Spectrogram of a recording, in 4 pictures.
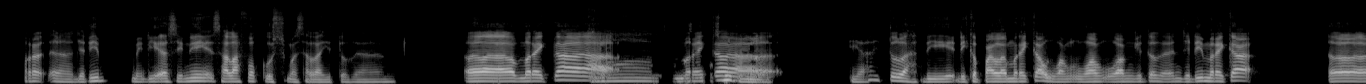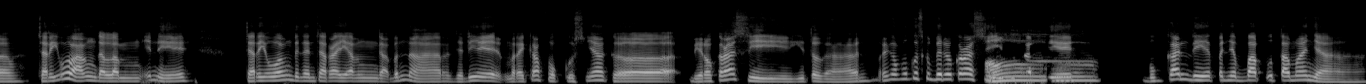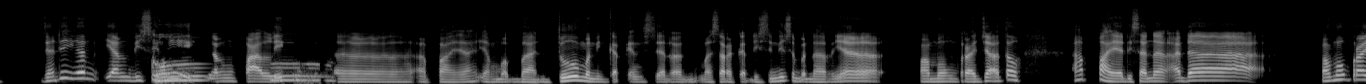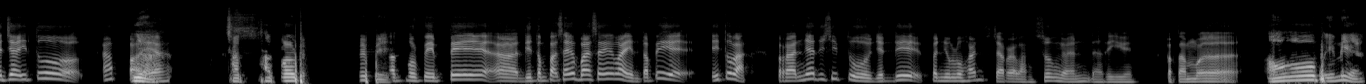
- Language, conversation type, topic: Indonesian, unstructured, Apa yang kamu rasakan saat melihat berita tentang kebakaran hutan?
- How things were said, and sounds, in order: tapping; distorted speech; wind; drawn out: "Oh"; "Oh" said as "goh"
